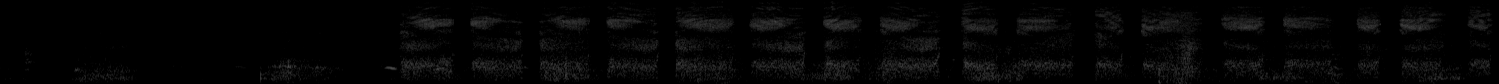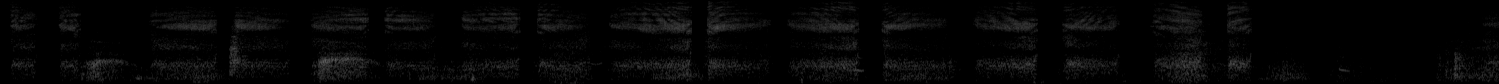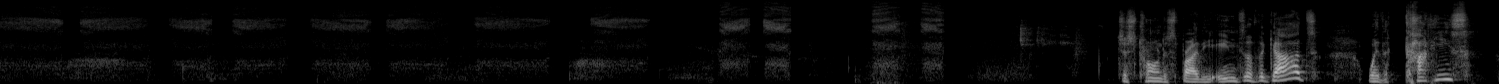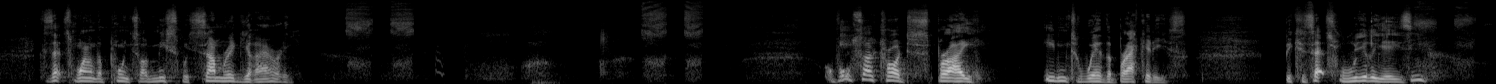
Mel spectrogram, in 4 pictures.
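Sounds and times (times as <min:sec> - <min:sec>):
spray paint can hissing: 0:04.0 - 0:27.6, 0:29.8 - 0:38.0, 0:38.6 - 0:39.6, 0:45.4 - 0:47.8, 0:48.4 - 0:49.2, 0:51.4 - 0:52.1, 0:53.3 - 0:54.6, 0:57.9 - 0:59.9.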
